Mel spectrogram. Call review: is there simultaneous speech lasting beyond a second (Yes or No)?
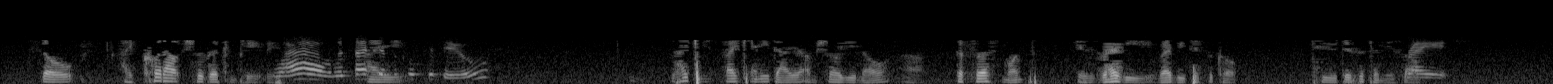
No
